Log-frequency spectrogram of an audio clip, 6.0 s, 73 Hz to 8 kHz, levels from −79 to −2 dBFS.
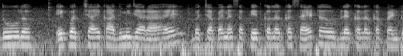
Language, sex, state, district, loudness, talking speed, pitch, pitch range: Hindi, female, Uttar Pradesh, Muzaffarnagar, -18 LUFS, 200 wpm, 175 Hz, 170-180 Hz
